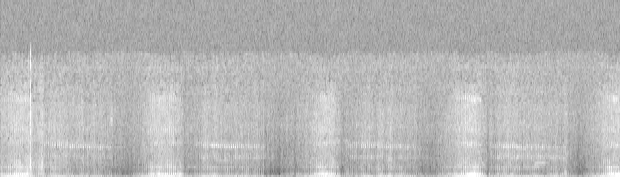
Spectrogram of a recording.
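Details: Relaxed, happy purring from Sabu, a British Shorthair cat: a rhythmic deep rumble pulsing with five or six breaths, each swell roughly every two and a half to three seconds, amateur recording.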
